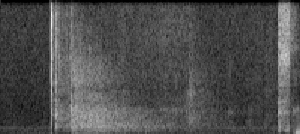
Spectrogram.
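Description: Bowtech Core SR compound bow shot: one sharp crack of the string releasing about a third of a second in, followed by a fading rush of noise.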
